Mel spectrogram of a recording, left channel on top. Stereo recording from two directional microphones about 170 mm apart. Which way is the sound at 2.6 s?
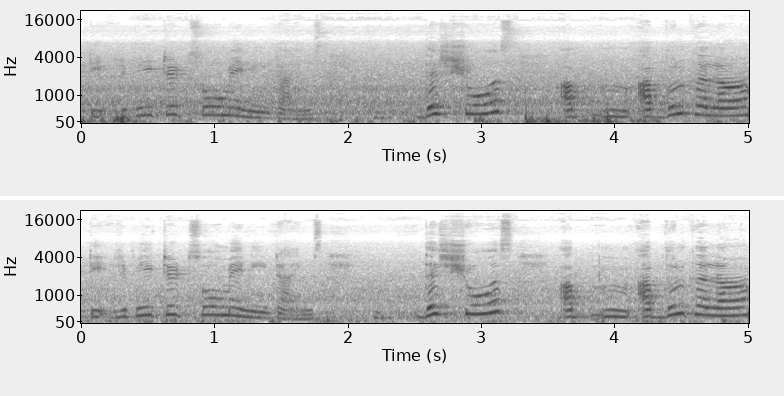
55° right (ahead or behind).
